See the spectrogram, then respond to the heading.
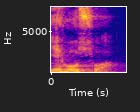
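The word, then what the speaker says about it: יהושע: 다 아시는 분은 다 아시지만 여호수아는 히브리어로 예수아라고 얘기 이제 말을 합니다. 예호수아. 그러니까이 히브리어 발음이 우리가 쓰는 말하고 조금 다르죠.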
